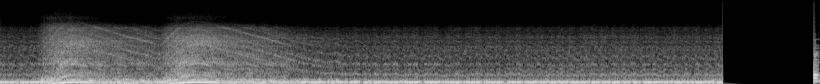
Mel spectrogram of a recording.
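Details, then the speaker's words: 1985 VF1000R after carb cleaning fixed a poor idle from years of sitting, with a final header-temperature check of all four cylinders at idle. Two quick throttle blips drop back to a steady, even low idle with no misfire or hunting. "I'm just checking the head attempts uh again just as a final check that all four cylinders are fueling correctly at idle"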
